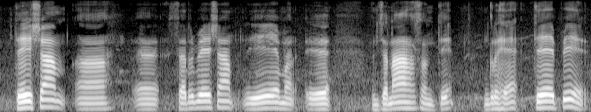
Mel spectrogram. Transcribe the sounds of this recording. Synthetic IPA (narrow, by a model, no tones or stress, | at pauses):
t̪ejʃaːm | sɐɾʋeːʃaːmeːmɐe | d͡ʒɐnaːɦɐsɐnt̪i | ɡɾɪɦet̪eːpi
